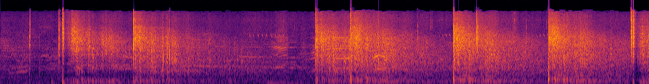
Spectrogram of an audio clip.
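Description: Black-powder muskets firing in a ragged string of sharp shots, roughly a second apart, each trailing off in a rolling echo; the loudest report comes about halfway through.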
